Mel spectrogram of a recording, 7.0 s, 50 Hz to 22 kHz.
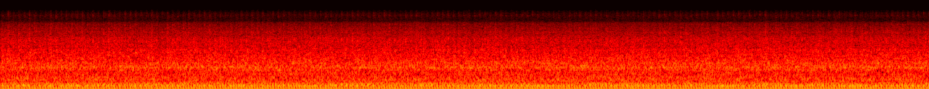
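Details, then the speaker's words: Craftsman M230 push mower after a tune-up and new blade: steady, smooth single-cylinder drone with no misses or knocks, firing up easily even while still wet; healthy running. "Even while it was wet, the thing fired up without issue. That's telling us that we're not gonna have issues going forward with it."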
